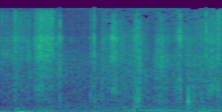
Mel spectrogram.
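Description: Handling noise from a canvas lap desk tray being unfolded and set up: fabric rustling with a soft low thump at the start and a few light clicks.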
